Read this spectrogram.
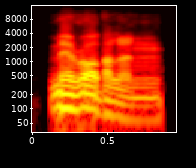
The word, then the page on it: myrobalan: British English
